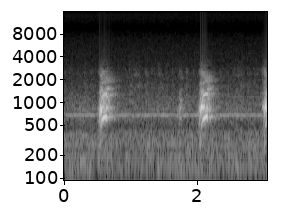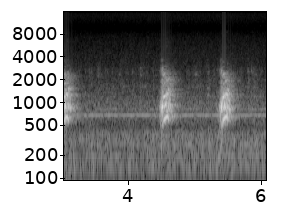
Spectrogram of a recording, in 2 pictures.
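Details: Single male Jack Russell terrier barking five times in about six seconds, each bark short, harsh and clipped, spaced roughly one second apart with one longer gap, against a low constant hum.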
